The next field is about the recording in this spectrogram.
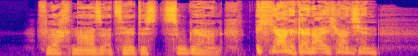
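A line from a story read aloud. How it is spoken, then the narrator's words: Hoarse voice. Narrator (German): Busters Stimme klang heiser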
